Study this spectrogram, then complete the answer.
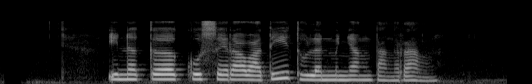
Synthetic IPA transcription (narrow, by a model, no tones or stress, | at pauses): ʔinəkəkuseɾawat̪id̪̥o̤lanməɲaŋt̪aŋɾaŋ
